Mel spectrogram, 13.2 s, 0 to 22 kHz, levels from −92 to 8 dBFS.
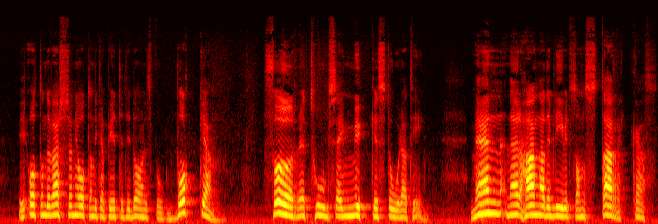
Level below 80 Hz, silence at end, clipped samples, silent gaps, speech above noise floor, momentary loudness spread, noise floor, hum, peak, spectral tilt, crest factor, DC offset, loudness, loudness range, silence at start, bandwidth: -52 dBFS; 0.25 s; under 0.1%; none; 33 dB; 17 LU; -54 dBFS; none; -2 dBFS; -8.5 dB/octave; 20 dB; under 0.1%; -21 LUFS; 6 LU; 0.4 s; 10.5 kHz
